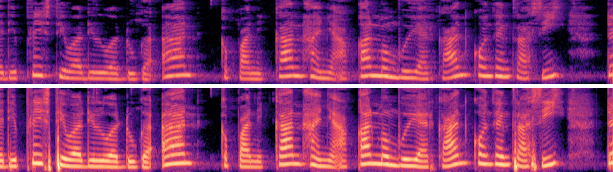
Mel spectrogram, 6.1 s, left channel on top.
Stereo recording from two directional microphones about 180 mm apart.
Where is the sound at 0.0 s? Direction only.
55° right (ahead or behind).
